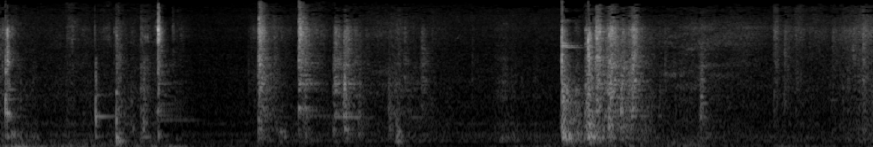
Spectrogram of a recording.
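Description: Cardboard scrapes and thumps against the edge of a metal bin.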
